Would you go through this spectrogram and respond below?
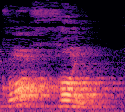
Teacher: Eu tenho uma vogal, uma semivogal e o timbre é aberto. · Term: ditongo aberto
